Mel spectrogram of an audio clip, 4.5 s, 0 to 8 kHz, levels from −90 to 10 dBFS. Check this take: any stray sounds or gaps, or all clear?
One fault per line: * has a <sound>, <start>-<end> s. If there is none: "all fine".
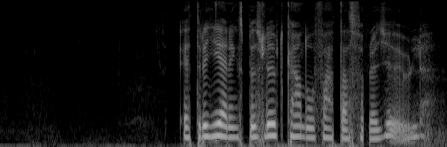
* has a dropout, 3.6-3.7 s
